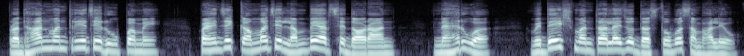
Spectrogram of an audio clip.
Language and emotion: Sindhi, neutral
